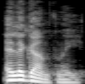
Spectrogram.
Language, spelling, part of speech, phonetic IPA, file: Russian, элегантный, adjective, [ɪlʲɪˈɡantnɨj], Ru-элегантный.ogg
- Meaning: elegant (exhibiting elegance)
